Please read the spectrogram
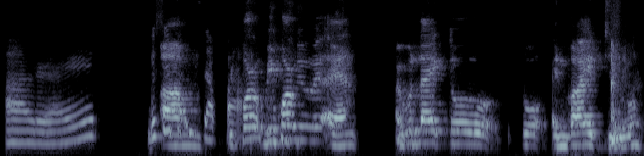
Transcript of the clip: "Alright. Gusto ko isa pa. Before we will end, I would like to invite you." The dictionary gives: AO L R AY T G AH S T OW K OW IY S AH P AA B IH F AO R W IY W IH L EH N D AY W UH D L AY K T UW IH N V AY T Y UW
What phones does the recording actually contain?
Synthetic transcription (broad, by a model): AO L R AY T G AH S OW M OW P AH F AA B IH F AO R W IY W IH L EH N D AY W UH D L AY K T UW IH N V AY T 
